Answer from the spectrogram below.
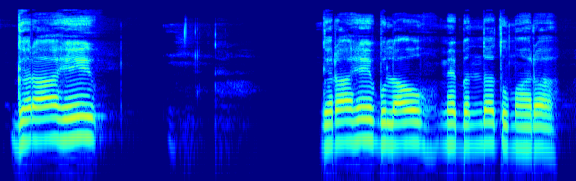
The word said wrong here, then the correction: گھرا: دیکھیں آپ نے الفاظ تو ادا صحیح کیے, تلفظ صحیح نہیں ہے. گھرا ہے بلاؤں میں بندہ تمہارا, مدد کے لیے آؤ یا غوث اعظم.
